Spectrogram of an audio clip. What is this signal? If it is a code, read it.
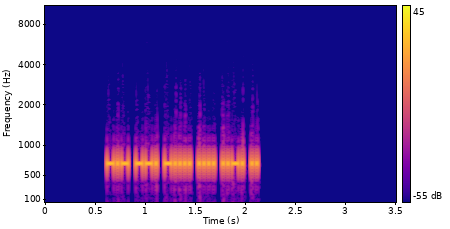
Morse code, heard as a keyed tone, about 51 wpm, 700 Hz. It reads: KG6HFI
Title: USA Call Signs - 6 Characters - 50wpm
